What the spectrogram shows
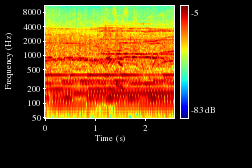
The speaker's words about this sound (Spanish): aplauso. Come on.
